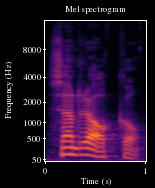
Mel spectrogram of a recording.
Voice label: "san rocco", vocabolario dialettale

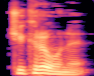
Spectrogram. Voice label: "cicrone", crespinese

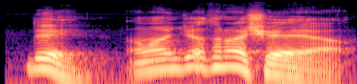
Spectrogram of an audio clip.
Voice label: "na cea", dialettale crespinese

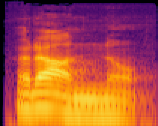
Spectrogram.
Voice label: "ranno", crespinese, vocabolario dialettale

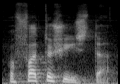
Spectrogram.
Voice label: "cista", crespinese

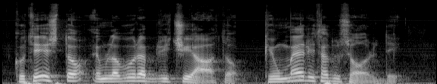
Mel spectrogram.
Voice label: "abbricciato", Crespinese

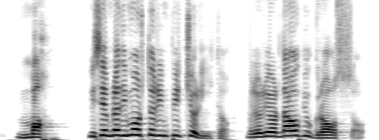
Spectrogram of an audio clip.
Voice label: "rimpicciolito", crespinese

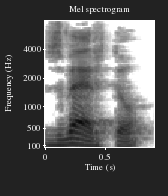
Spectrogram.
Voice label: "sverto", crespinese

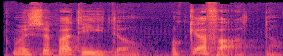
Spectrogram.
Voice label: "patito", crespinese

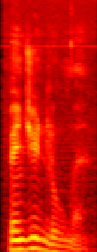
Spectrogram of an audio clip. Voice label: "lume", crespinese

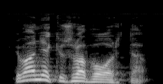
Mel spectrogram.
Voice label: "sguscia", crespinese

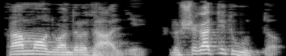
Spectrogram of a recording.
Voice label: "sciagatta", crespinese

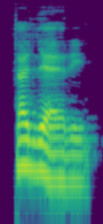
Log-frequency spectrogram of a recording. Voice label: "taglieri", vocabolario dialettale

